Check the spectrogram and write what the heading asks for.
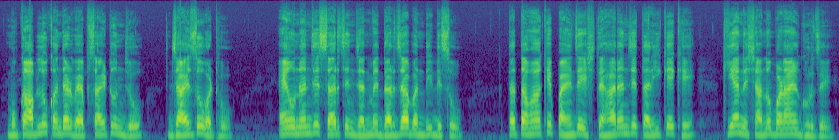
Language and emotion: Sindhi, neutral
